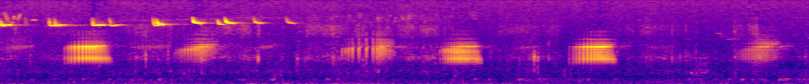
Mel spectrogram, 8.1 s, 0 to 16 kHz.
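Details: Common parsley frog recorded 14 April 2020, giving five loud, rasping, creaking notes spaced roughly every second and a half, while a string of faint, high, thin chirps runs through the first few seconds.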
